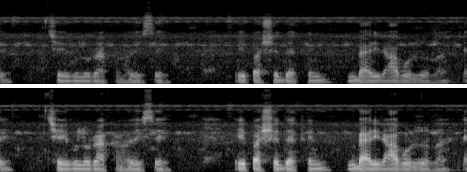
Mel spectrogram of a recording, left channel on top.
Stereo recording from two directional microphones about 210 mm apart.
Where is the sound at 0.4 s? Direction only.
25° right (ahead or behind).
